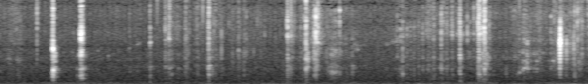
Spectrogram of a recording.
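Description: A metal blade scrapes across the face of a solid black and white striped bar of soap held in the palm, shaving off flakes. Quiet, crisp scrapes and sharp ticks come in irregular bursts, bright and dry with almost no ring, over a faint low background hum.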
